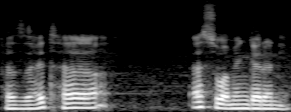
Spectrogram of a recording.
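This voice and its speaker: A man's voice: mid-range voice, normal speed, mellow, dull audio. A young man with an Egyptian Arabic accent, commentating a horror game he's playing. He sounds jittery and prays under his breath. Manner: jittery, screams and prays when startled. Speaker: gaming youtuber.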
